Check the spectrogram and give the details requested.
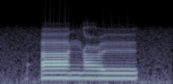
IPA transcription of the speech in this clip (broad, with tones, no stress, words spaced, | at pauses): ʔaː˦ŋʕø˦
